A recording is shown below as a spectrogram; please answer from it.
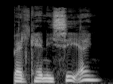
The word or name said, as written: balkanisering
